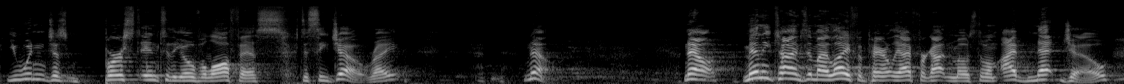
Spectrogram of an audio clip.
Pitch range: 175-235 Hz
